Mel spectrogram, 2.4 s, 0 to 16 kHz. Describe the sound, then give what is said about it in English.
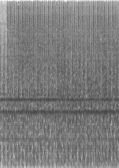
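A modified fully automatic AK-47 fires armor-piercing bullets in a dense, unbroken rattle of rapid shots at steady loudness, with no voices. “Officers find themselves against a fully automatic modified AK-47 with armored piercing”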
